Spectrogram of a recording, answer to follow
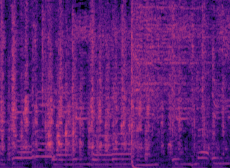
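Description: Background music with a pulsing bass and a stepping melody, over the scratching of a metal point dragged across a hard plastic phone case to roughen it.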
